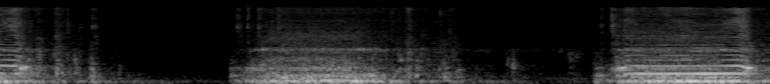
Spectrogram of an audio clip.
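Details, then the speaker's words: Washing machine making strange noises; shock absorbers already checked, not at the cup: bursts of creaky, tonal squeaking as the tub moves from a dry suspension pivot, which stopped after applying lubricant. "ya le revisamos amortiguadores porque pensamos que era por la parte de acá donde sientra el amortiguador y no es en la copa"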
